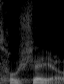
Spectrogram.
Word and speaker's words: Hosea: Even though we don't have an illustration of what God looks like physically, I believe Hosea, I've heard it pronounced a million ways, Hosea. If I say it wrong from here on, just know it's Hosea, okay?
